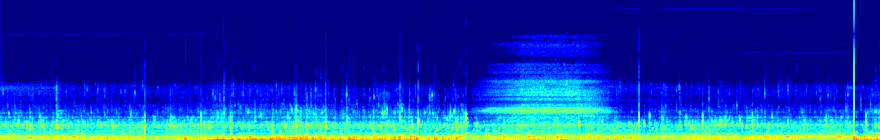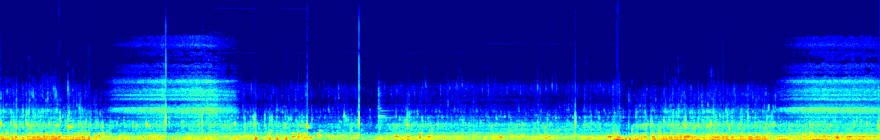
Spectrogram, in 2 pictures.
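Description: Scuba regulator breathing underwater: a short hiss on each inhalation, three times about six to seven seconds apart, alternating with a low rumble of exhaled bubbles.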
